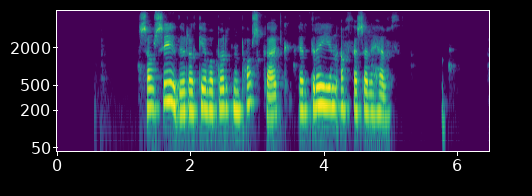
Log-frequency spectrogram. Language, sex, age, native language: Icelandic, female, 40-49, Icelandic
